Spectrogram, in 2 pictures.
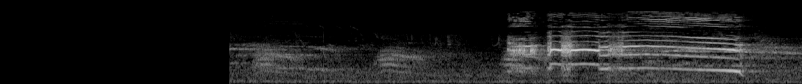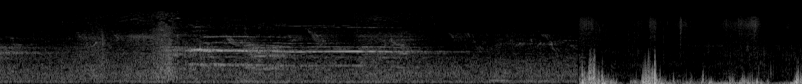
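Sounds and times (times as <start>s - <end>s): rooster crowing: 2.3s - 4.0s, 5.0s - 8.4s, 9.7s - 12.5s.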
